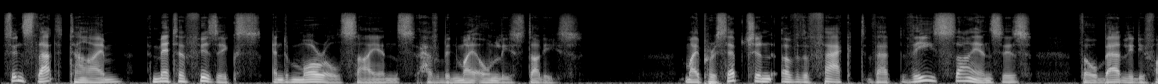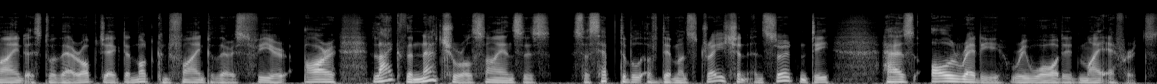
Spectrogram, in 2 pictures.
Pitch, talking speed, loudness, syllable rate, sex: 105 Hz, 125 wpm, -21 LUFS, 4.3 syllables/s, male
